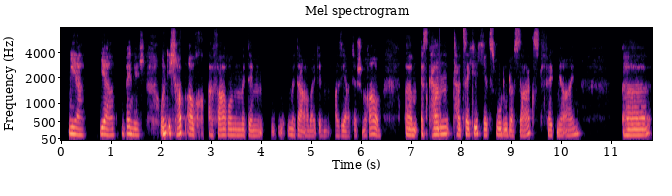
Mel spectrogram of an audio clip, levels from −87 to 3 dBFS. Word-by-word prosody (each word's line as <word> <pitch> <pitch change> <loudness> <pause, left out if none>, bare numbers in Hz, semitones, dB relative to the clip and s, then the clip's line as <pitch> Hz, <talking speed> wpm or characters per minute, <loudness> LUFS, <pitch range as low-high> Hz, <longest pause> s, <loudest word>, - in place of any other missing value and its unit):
Ja, 170 -4 +5 0.3
ja, 155 -3 +3
bin 180 -1 +2
ich. 155 0 -3 0.3
Und 190 +2 +7
ich 180 -1 +3
habe 195 0 +3
auch 160 -2 0
Erfahrung 150 0 0
mit 150 - -4
dem 135 -1 -3 0.2
m - - -12
m - - -10
mit 150 -2 -5
der 135 - 0
Arbeit 135 0 -7
im 130 -1 -10
asiatischen 130 0 -5
Raum, 160 -2 0 0.5
ähm, 150 -3 +3
es - - -2
kann 170 +4 +3
tatsächlich 170 +4 +1
jetzt, 150 -1 -2
wo 160 -3 +3
du 150 0 0
das 135 -3 -2
sagst, 195 +2 -3
fällt 140 -1 -4
mir 145 - -3
ein, 160 +7 -4 0.8
äh, 150 0 +4
150 Hz, 160 wpm, -24 LUFS, 145-170 Hz, 0.8 s, Und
